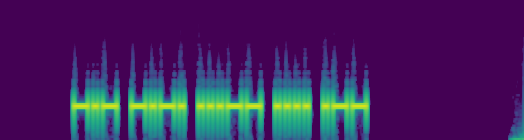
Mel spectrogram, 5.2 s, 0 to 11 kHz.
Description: Morse code, heard as a keyed tone, about 31 wpm, 700 Hz. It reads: KC3HW
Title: Speed Racing - USA 2x2 Call Signs 25wpm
